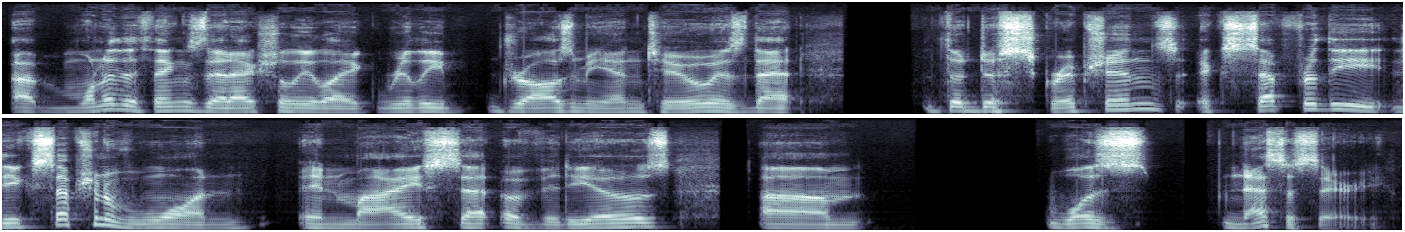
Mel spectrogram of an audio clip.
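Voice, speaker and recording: A man's voice: mid-range voice, clear, resonant tone, no echo, studio quality. A man co-hosting a podcast, talking in a casual, slangy way with some swearing. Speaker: podcast co-host reviewing web horror series. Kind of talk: casual conversational chat.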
